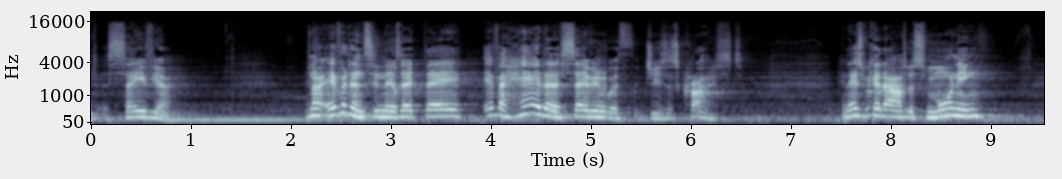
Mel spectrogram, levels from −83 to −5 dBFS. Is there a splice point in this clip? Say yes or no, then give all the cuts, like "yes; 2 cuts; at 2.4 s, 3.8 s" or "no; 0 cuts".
yes; 6 cuts; at 2.2 s, 3.0 s, 3.9 s, 5.1 s, 7.8 s, 8.1 s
